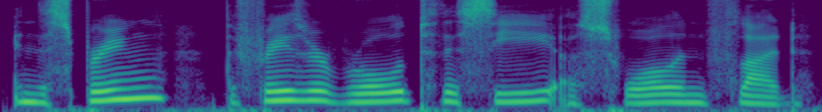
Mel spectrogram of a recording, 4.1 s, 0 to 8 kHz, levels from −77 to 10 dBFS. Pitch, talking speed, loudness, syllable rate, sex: 190 Hz, 175 wpm, -18 LUFS, 4.1 syllables/s, female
